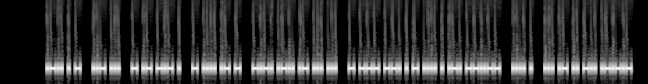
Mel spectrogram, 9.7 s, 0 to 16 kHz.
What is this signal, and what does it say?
Morse code, heard as a keyed tone, about 46 wpm, 700 Hz. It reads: LET US TAKE THAT CLASS TOGETHER, HE SAID.
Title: Sentences from Top 1000 Words - Review Part 2 - 45wpm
